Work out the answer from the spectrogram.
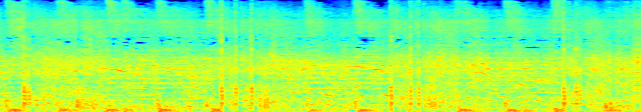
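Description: Castillo fireworks tower burning: rapid crackling and popping from its spark-throwing firework pieces, with a few short whistles. Music with a steady beat plays underneath.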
